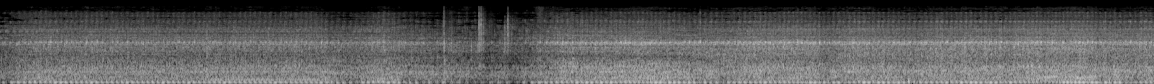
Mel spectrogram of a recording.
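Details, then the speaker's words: Honda Wave Alpha CX 110 misfires and stutters ("pugak") on initial throttle, clearing when revved hard; owner first suspected the ignition coil and is testing an XRM 125 coil, but suspects the CDI, which whistles when the key is on; uneven stumbling ignition misfire. "Pumupugak. Pumupugak siya ag entrada. Pero pag binirit mo na mawawala na yung pugak niya."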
